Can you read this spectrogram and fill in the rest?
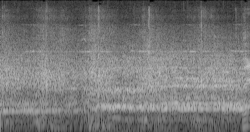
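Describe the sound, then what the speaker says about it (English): Home crowd at the O'Brien Center roaring and cheering after a St. Mary's three-pointer in an NCAA tournament basketball game, a loud sustained wall of voices filling the arena. "That ignites the crowd here at the O'Brien Center."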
